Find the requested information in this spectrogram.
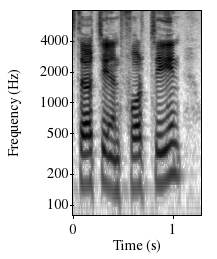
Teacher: we stress the first syllable when we are counting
